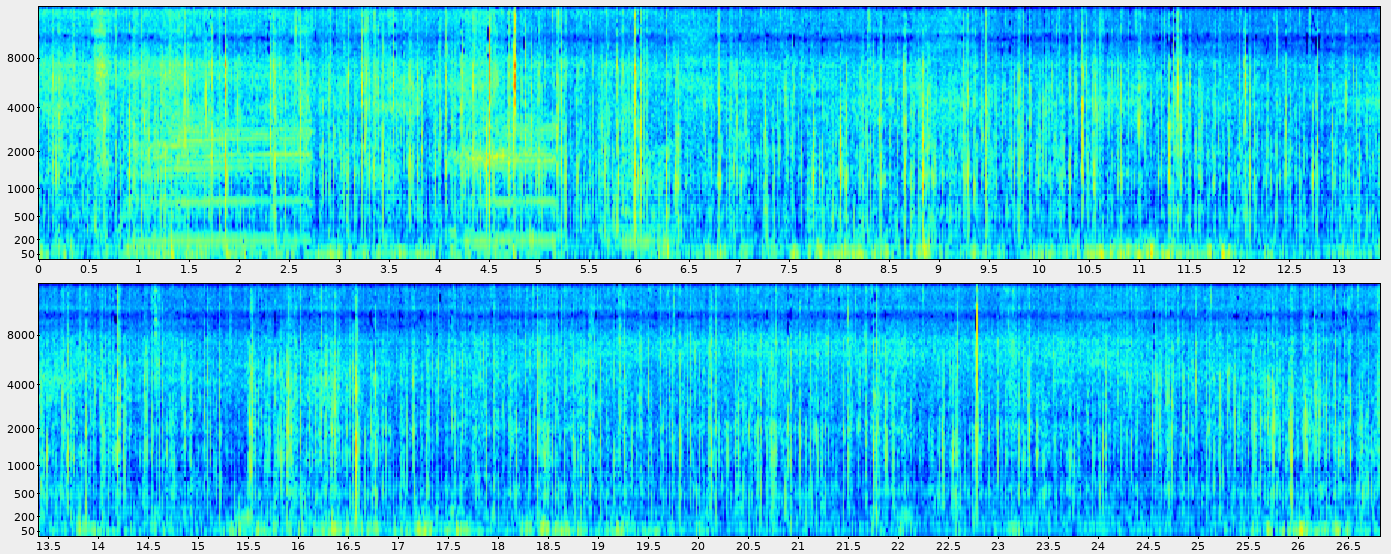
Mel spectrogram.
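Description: Heavy hail pelting down in a dense, irregular patter of ticks. Sheep bleat twice in the first few seconds, with a short third bleat just after.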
